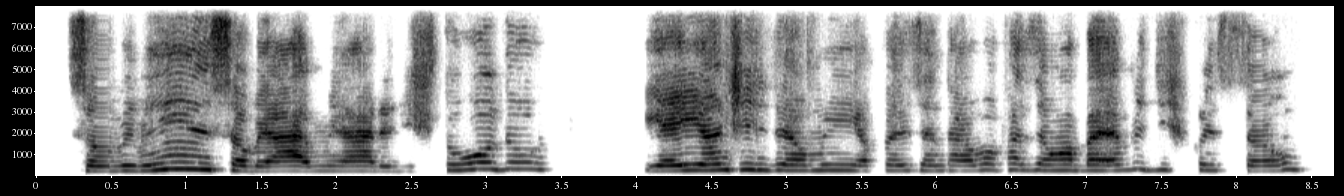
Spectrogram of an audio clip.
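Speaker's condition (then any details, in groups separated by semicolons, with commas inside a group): Cerebral palsy; birth brain injury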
